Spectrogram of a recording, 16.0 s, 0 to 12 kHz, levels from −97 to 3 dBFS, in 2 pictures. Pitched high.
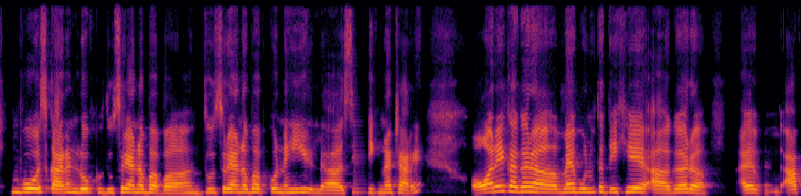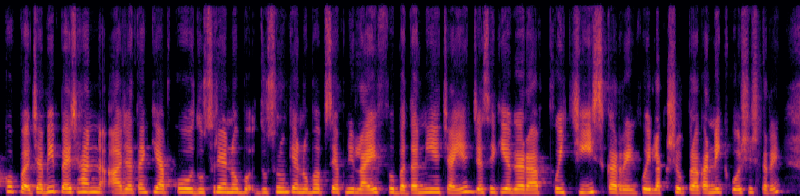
Yes: high, 240 Hz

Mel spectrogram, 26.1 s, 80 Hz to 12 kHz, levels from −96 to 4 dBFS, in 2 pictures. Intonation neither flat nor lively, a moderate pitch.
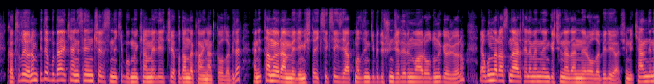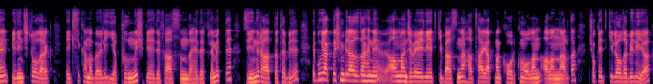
Yes: average, 3.8 semitones; medium, 145 Hz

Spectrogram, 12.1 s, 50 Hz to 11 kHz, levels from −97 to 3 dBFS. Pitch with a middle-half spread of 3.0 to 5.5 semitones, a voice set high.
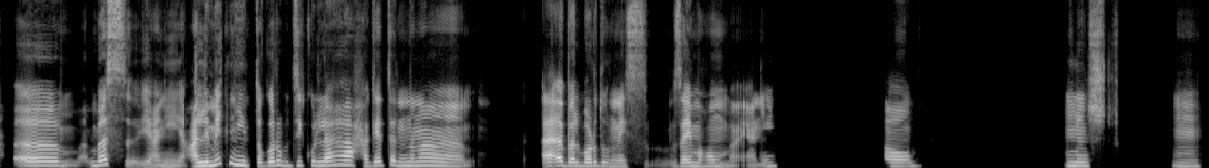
Yes: average, 3.4 semitones; high, 235 Hz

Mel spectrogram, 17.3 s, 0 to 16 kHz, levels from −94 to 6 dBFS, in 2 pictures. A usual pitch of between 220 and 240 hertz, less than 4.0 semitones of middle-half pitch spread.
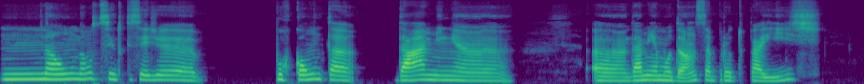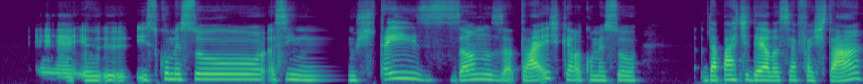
No: high, 195 Hz; average, 3.3 semitones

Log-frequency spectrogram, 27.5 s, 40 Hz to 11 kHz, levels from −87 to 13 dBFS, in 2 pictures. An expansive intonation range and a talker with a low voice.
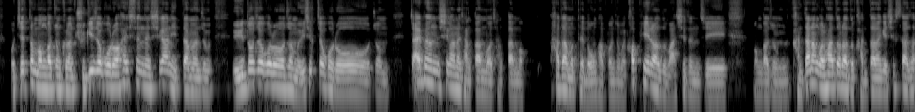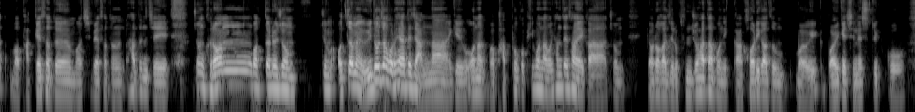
Yes: wide, 6.4 semitones; low, 115 Hz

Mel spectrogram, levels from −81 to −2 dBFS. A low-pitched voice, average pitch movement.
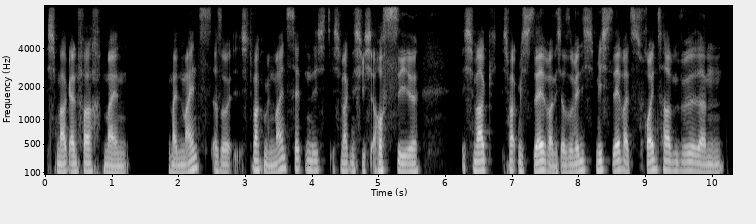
Yes: low, 115 Hz; average, 3.0 semitones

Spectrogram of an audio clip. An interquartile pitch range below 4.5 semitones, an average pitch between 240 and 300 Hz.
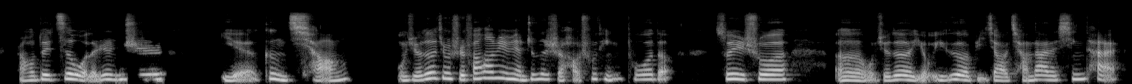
No: average, 3.7 semitones; high, 220 Hz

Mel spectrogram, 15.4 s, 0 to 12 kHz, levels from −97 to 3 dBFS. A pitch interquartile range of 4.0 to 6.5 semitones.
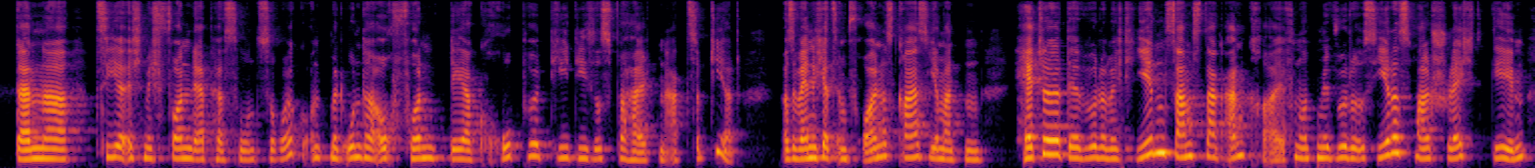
No: narrow, 2.6 semitones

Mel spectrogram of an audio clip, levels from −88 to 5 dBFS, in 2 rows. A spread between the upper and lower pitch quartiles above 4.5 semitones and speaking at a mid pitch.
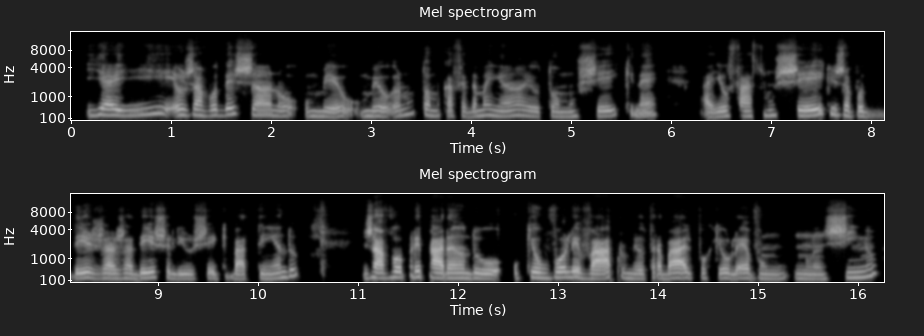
No: average, 3.3 semitones; medium, 170 Hz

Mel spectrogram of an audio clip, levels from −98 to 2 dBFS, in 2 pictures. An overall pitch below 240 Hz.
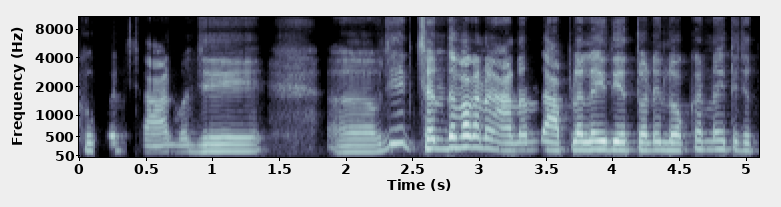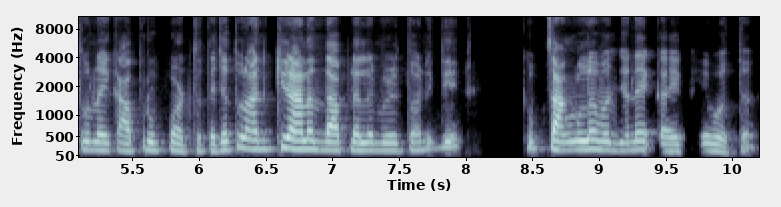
Yes: medium, 185 Hz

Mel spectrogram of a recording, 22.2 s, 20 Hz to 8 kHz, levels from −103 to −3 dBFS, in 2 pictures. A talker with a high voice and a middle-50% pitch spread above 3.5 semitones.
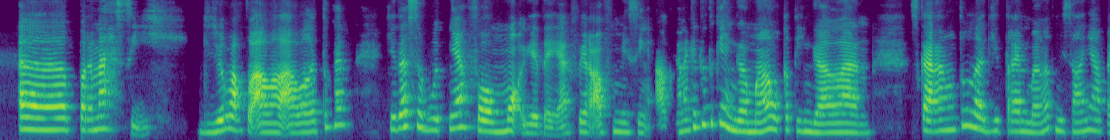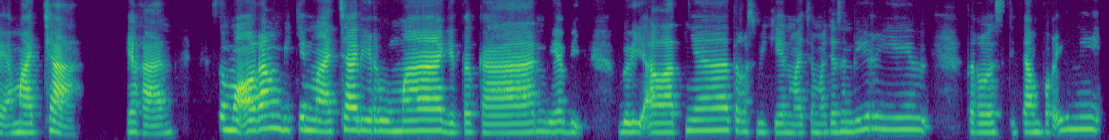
Yes: high, 215 Hz; average, 3.9 semitones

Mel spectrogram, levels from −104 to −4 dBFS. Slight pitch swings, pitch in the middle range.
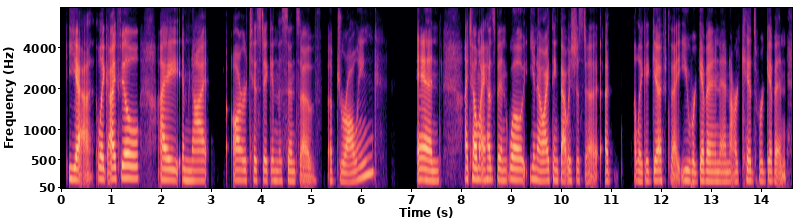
Yes: narrow, 2.0 semitones; medium, 165 Hz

